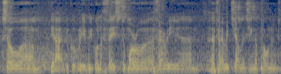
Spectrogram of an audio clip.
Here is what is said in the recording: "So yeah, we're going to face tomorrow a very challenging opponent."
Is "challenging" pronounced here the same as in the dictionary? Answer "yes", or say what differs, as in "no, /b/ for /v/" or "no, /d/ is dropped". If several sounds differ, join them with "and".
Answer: yes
